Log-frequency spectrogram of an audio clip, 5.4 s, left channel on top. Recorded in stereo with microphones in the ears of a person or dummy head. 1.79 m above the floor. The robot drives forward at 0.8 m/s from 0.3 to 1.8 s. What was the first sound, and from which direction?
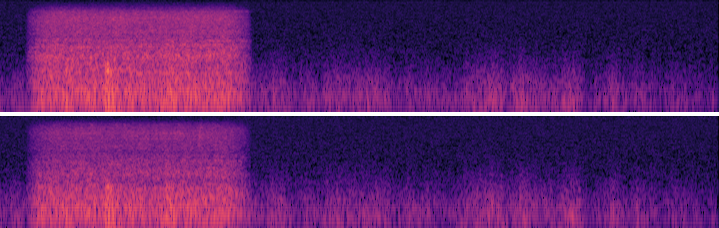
Only background noise.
